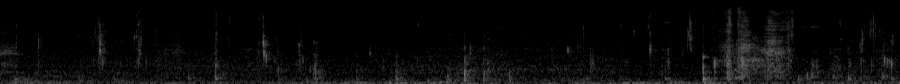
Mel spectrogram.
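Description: Close-miked eating sounds: people chewing food by mouth, with scattered small wet clicks and a louder stretch of chewing and mouth noise about seven seconds in.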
